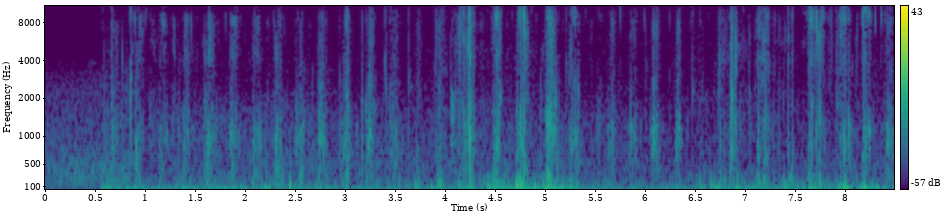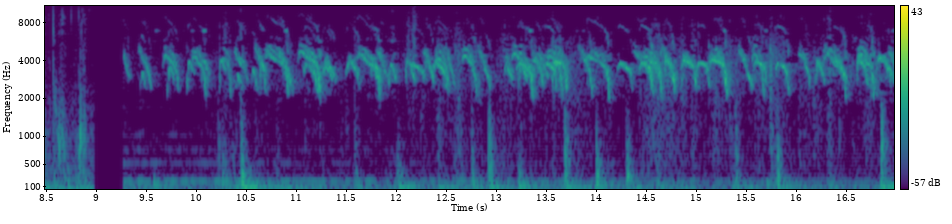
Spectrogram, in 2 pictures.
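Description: A dense run of crackles and rustles from a rabbit feeding in grass. Then, after a sudden cut, a group of ducklings peeping: high, quick peeps overlapping without pause.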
